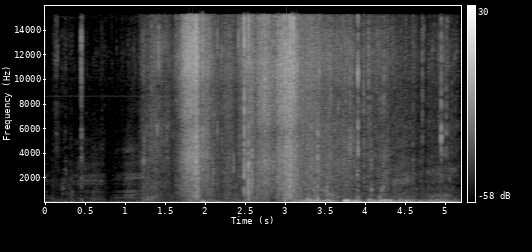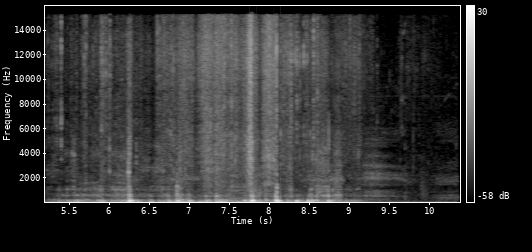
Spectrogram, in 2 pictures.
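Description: Close rustling and crinkling of tarp fabric and dry oak leaves, with low bumps of handling noise, as the camera is moved in under a tarp shelter. It starts about a second in and stops shortly before the end.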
